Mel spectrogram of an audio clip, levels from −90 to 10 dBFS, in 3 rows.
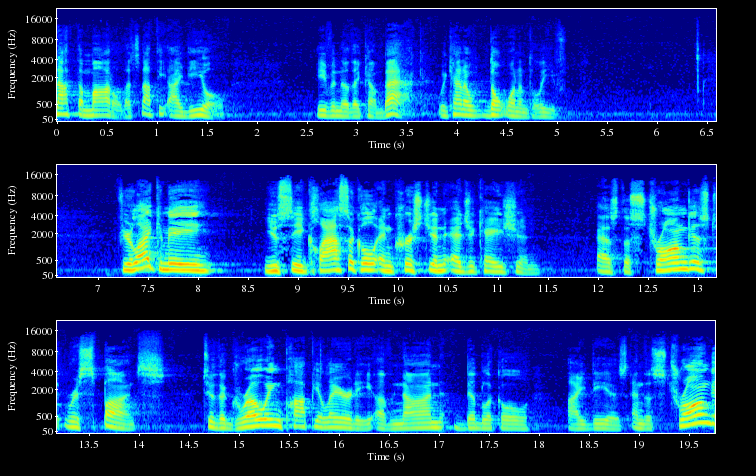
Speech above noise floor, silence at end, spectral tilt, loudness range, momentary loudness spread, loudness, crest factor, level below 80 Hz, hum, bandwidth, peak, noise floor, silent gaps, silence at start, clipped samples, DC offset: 38 dB; 0 s; -4.5 dB/octave; 10 LU; 17 LU; -28 LUFS; 22 dB; -74 dBFS; none; 15.5 kHz; -8 dBFS; -65 dBFS; none; 0 s; under 0.1%; under 0.1%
